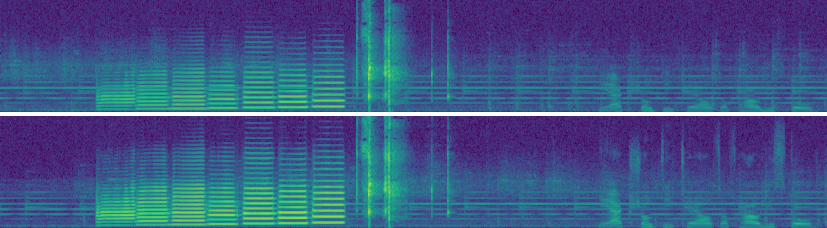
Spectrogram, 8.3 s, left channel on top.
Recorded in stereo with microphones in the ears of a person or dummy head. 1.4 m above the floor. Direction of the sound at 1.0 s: 55° right (ahead or behind).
